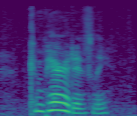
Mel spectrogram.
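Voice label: "comparatively", US English; pronunciations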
